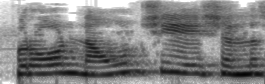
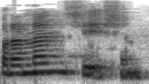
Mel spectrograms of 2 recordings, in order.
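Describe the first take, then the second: First: The second syllable sounds like 'noun'. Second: The second syllable sounds like 'nun'. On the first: The speaker calls it wrong. "ப்ரோனவுன்சியேஷன் சொல்ல மாட்டோம்" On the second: The speaker calls it right. "ப்ரனன் நன் அப்படிதான் சொல்லுவோம்"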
